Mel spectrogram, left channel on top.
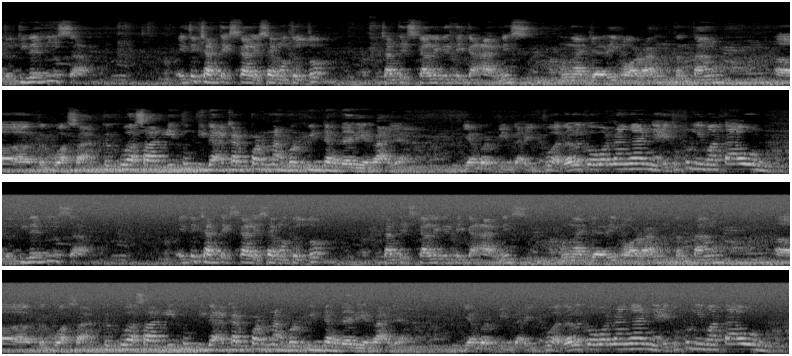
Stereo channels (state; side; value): noise; right; hiss, 3 dB below the sound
